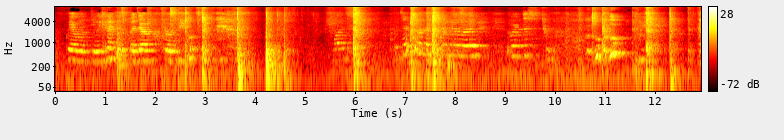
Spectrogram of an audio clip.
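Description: Young children's voices chattering and calling out, with a few sharp thumps in between, the loudest pair about four seconds in.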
